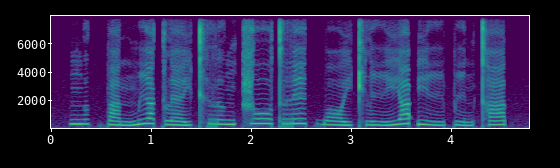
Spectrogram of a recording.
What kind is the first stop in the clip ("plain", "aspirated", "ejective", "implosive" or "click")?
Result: plain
